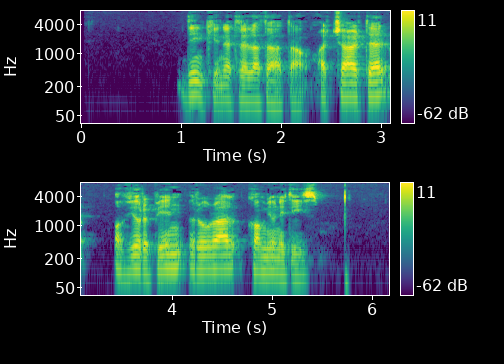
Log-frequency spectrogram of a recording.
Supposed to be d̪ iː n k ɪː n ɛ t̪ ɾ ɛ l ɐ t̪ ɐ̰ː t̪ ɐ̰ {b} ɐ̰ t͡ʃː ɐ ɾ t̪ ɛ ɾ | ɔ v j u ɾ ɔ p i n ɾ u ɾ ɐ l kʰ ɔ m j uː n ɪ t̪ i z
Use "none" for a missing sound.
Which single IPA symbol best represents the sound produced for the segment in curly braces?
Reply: m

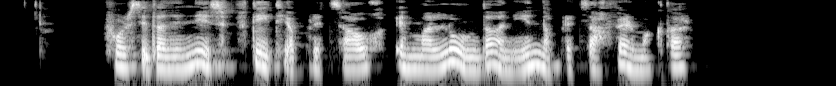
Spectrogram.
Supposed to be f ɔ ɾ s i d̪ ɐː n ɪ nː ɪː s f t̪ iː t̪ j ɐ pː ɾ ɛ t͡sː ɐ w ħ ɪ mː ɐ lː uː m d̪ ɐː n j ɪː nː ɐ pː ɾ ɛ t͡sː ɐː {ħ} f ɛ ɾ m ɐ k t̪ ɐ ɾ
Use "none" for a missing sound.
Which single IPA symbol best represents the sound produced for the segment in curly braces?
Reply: ħ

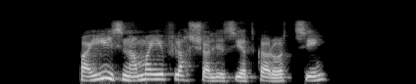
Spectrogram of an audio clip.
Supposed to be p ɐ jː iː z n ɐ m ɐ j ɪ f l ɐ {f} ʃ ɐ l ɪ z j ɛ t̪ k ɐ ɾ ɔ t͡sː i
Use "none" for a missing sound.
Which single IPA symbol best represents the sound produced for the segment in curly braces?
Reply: ħ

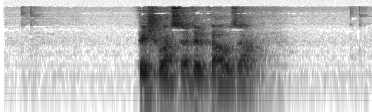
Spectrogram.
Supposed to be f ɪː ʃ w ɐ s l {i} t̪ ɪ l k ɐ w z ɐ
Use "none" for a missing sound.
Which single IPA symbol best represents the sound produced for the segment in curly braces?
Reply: ɛ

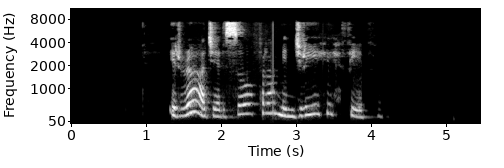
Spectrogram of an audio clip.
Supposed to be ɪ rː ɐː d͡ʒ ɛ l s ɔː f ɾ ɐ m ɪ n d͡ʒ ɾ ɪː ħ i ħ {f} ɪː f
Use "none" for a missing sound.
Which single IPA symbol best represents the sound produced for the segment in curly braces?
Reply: f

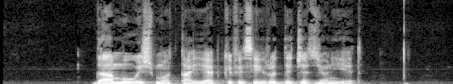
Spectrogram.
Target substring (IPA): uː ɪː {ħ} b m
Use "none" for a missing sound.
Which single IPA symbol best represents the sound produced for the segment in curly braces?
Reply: ʃ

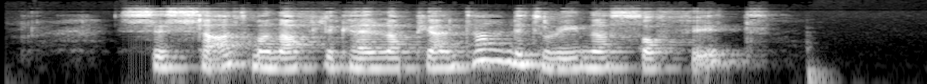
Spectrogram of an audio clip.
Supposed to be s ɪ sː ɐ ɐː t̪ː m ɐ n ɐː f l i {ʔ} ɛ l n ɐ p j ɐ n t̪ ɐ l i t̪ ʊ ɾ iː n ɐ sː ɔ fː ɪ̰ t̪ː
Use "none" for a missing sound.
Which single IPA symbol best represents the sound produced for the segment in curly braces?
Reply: k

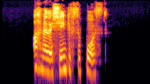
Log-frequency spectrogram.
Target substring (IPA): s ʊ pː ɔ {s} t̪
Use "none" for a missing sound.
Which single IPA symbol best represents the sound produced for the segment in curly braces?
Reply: s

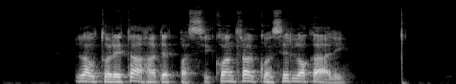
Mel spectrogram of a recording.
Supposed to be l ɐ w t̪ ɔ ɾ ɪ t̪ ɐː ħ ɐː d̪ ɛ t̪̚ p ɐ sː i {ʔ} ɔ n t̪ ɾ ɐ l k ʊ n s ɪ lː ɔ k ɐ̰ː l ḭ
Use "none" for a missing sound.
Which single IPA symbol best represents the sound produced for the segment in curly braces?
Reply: k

